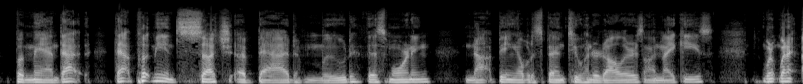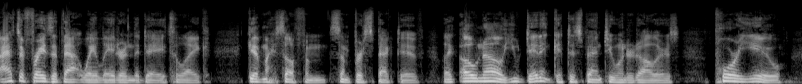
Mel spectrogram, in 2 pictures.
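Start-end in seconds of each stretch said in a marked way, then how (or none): 12.7-15.9 mock insincere, pitying, sarcastic sympathy. Retelling own words to self about missing shoes: mock sarcastic pity. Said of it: "All sarcasm there".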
